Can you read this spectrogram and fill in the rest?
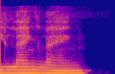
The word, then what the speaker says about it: ylang: One of the essential oils that I would recommend is going to be Lang Lang. You know, it's spelled Y-L-A-N-G.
